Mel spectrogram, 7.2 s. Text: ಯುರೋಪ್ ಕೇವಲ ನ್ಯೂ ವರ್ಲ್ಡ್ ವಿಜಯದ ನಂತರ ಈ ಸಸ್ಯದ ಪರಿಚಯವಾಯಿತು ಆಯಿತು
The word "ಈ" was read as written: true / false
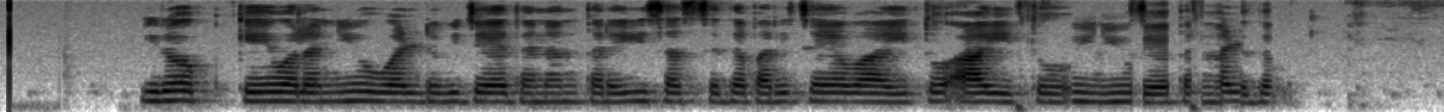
true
